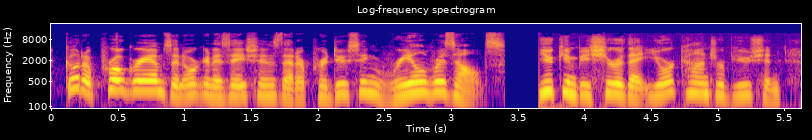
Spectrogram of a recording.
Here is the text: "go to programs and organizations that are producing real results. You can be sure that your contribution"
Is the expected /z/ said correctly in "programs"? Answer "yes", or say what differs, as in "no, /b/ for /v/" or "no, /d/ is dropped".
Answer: yes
